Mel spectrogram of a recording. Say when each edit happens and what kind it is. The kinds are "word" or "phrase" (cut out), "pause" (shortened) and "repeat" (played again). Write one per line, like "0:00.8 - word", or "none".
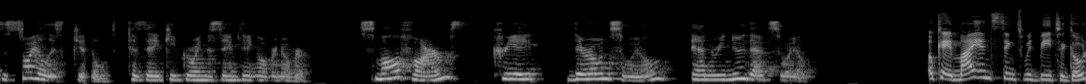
0:01.2 - pause
0:01.6 - word
0:06.8 - pause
